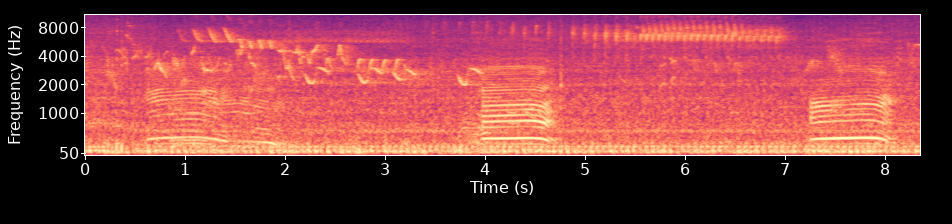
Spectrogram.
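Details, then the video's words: Friendly tame cows wandering a cattle farm for fresh grass: three rich moos spaced about three seconds apart, the last two firm and level, with twittering birds and a constant low background drone. "cute tame herd of cows - looking for grass, cow mooing sound"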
